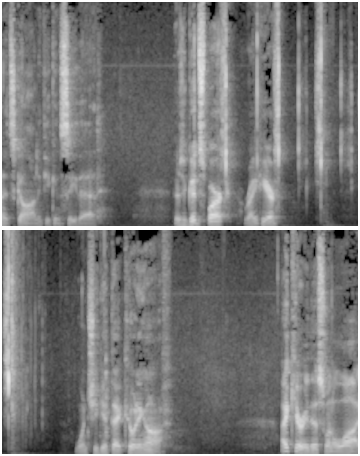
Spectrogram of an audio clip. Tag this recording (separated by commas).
inside a small room, Speech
